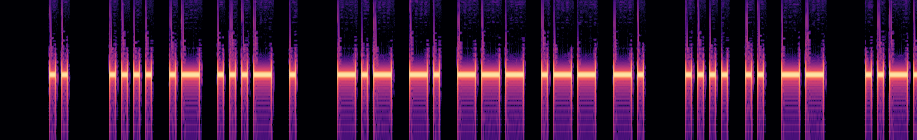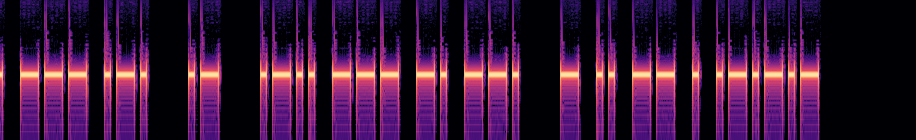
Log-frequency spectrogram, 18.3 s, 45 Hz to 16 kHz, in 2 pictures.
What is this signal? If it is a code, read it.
Morse code, heard as a keyed tone, about 20 wpm, 700 Hz. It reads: I HAVE KNOWN HIM FOR A LONG TIME.
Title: Sentences with 4-Word Phrases - Spoken Beginning - 20wpm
